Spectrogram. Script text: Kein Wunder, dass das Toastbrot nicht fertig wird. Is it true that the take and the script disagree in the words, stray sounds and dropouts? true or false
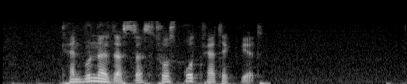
true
